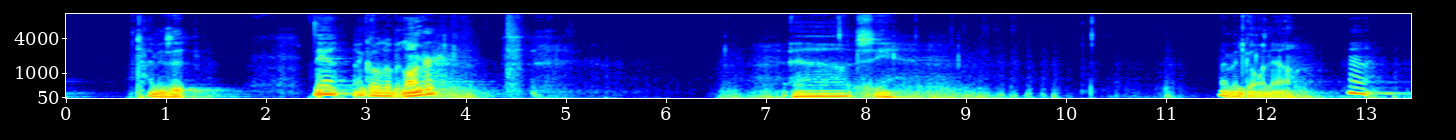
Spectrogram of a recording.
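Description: A man talks into a headset microphone with animation.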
